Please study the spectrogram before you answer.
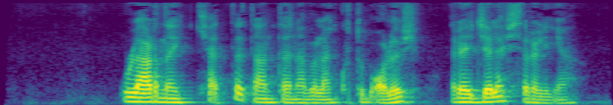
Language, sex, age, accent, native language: Uzbek, male, 19-29, Toshkent viloyati, Uzbek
